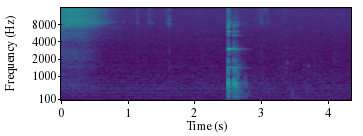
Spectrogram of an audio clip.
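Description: Granulated sugar pouring into a pot with a soft hiss that fades out within the first second. About two and a half seconds in, a single sharp, ringing clink.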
